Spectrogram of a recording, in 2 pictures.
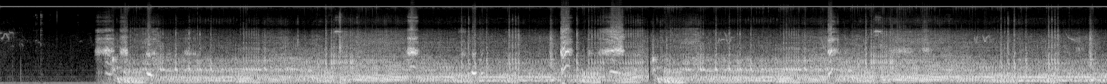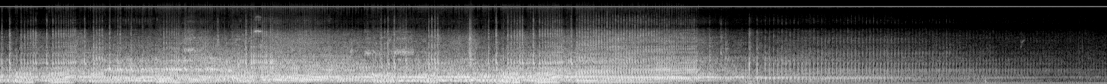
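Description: A scooter drives away and fades into the distance.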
